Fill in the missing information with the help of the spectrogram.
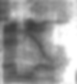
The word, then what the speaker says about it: Enyel: And then we brought back in the swap for Scott Barlow, Enlio Del Santos. – Enlio De Los Santos. – Enyel. There you go. That's how you say it.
